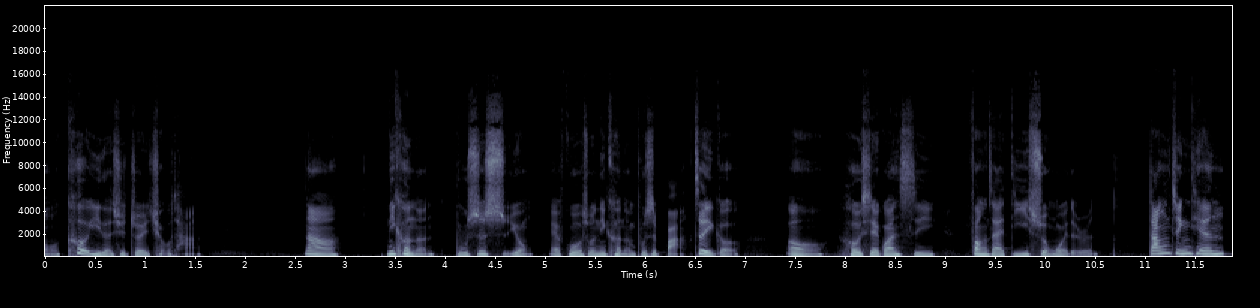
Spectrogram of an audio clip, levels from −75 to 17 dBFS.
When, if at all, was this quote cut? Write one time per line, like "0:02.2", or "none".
0:05.2
0:06.4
